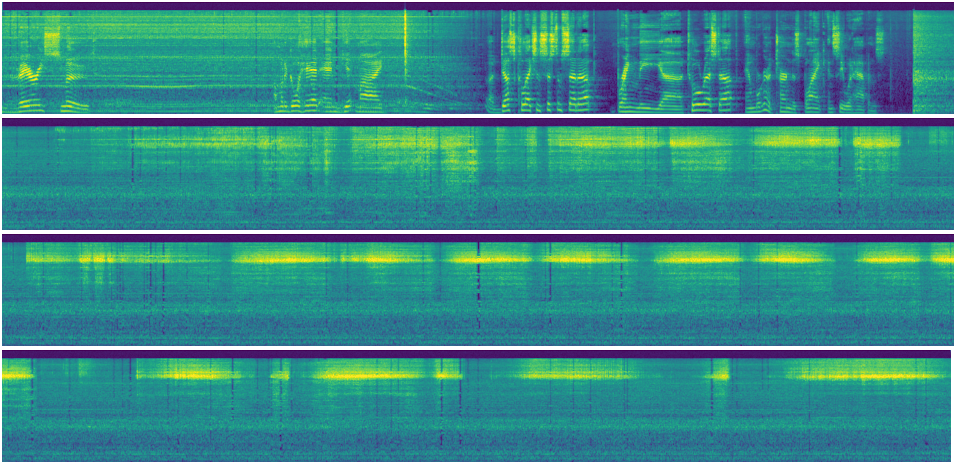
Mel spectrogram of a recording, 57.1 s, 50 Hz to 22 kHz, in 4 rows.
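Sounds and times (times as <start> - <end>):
turning tool hissing on wood: 0.0 - 1.5
lathe motor hum: 0.0 - 7.3, 13.7 - 57.0.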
